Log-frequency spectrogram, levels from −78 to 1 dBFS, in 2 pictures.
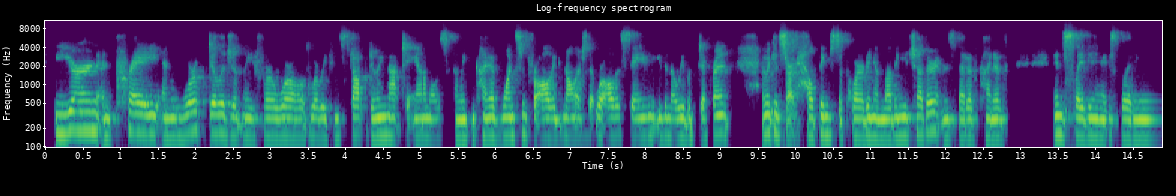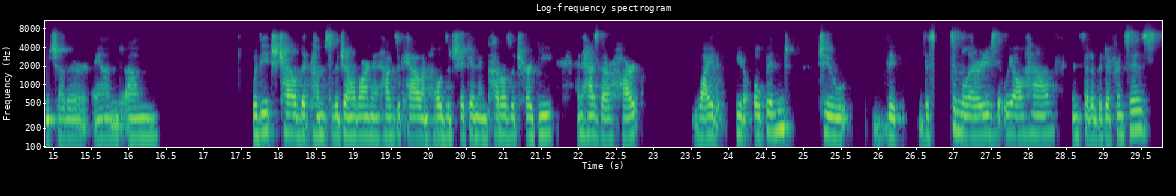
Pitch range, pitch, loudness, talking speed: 145-165 Hz, 155 Hz, -18 LUFS, 200 wpm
